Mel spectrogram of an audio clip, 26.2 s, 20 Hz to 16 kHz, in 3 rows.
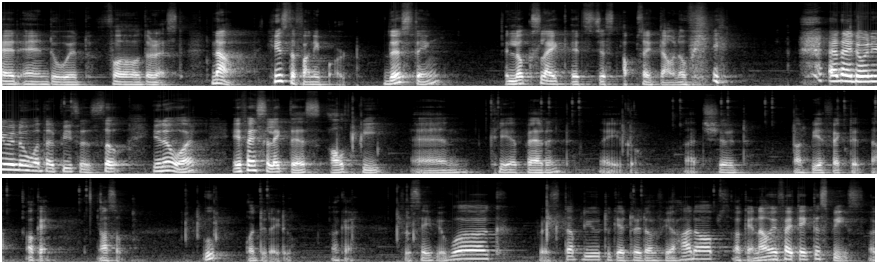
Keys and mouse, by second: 10.0 middle click, 12.2 alt+p, 14.4 click, 14.9 g, 16.6 g, 17.5 click, 19.4 ctrl+z, 20.1 click, 21.4 ctrl+s, 22.9 w, 23.8 click.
